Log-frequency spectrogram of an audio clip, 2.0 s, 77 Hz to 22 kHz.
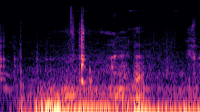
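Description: BMW E30 engine being started: it catches readily about half a second in and settles into a steady idle.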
